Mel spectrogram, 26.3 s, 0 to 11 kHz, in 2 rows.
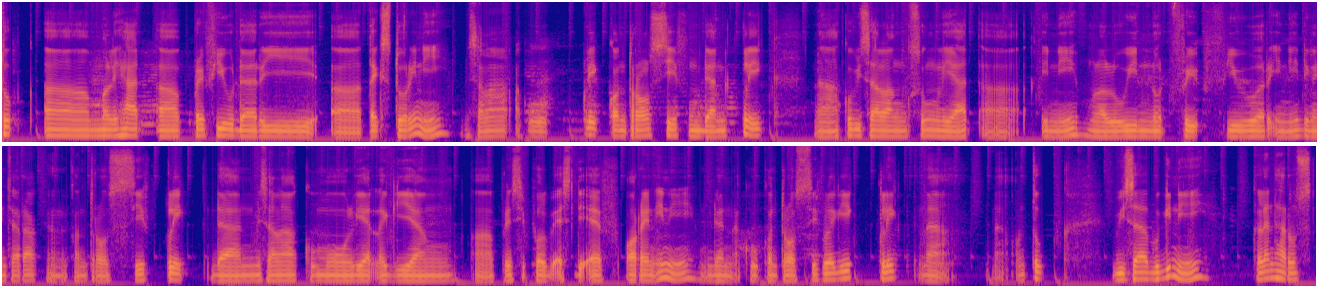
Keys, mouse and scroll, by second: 4.4 right click, 5.9 right click, 9.1 middle click, 18.2-18.6 middle drag, 20.4 right click.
